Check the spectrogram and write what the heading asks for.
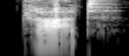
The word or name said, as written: grat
